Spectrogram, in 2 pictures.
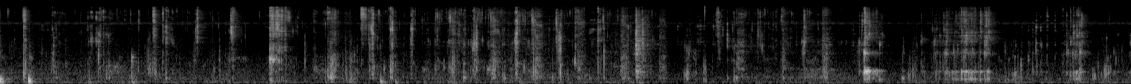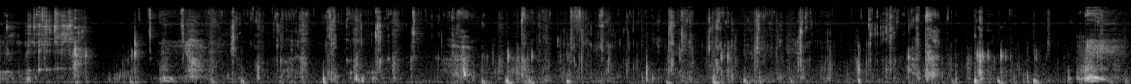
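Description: Close-miked eating sounds: wet chewing and lip-smacking of mouthfuls of curried quail egg and gravy eaten by hand, with many sharp clicks.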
